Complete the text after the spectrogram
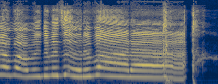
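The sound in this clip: A voice imitates a child's whine in the Italian style, a long, loud, wavering moan on a drawn-out vowel. It holds alone before breaking off abruptly with a short, sharp sound at the end.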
